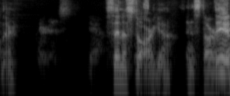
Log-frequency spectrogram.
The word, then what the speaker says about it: Sinistar: Sinistar. Yeah, it's spelled Sinistar. Yeah, like Sin, like movie.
